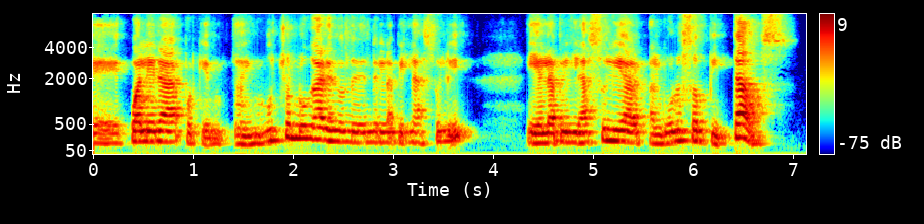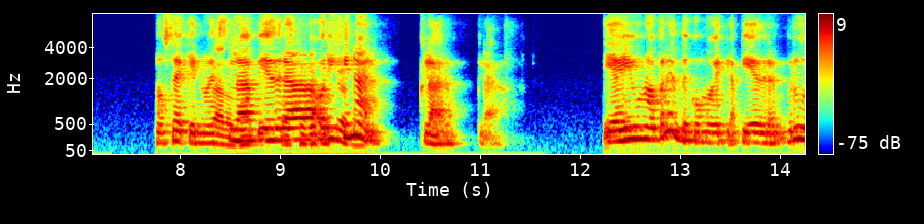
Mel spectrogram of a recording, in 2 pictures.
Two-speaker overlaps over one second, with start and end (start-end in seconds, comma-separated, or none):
8.3-9.9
